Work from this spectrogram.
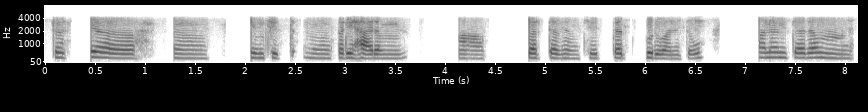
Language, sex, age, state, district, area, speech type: Sanskrit, female, 18-30, Karnataka, Uttara Kannada, rural, conversation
